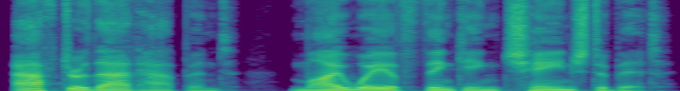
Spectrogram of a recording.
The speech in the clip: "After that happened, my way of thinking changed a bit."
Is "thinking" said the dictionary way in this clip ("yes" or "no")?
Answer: yes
